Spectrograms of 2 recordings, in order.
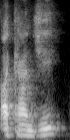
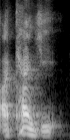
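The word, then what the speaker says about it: Aina: for you out there it's pronounced aangi not aangi aangi it's a Nigerian name uh Ty would bear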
